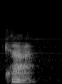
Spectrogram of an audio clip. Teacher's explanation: Falling, but short, so it sounds almost like it's low.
